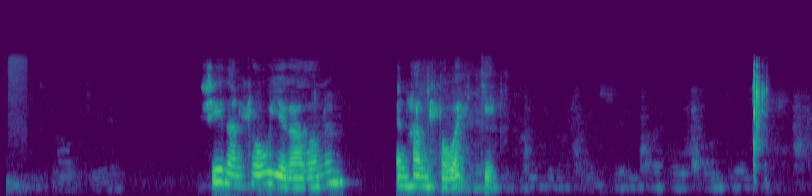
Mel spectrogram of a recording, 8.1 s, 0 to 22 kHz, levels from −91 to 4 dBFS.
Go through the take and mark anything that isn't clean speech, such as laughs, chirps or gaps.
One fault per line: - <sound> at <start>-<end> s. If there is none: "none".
none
